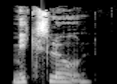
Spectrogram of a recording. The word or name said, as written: mixlån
